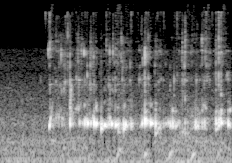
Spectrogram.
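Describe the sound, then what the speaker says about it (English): Water trickles and splashes into a glass of Red Label whisky, a close, steady pour with bright dripping and glassy ringing for about two seconds. "We are gonna put apt amount of water."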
